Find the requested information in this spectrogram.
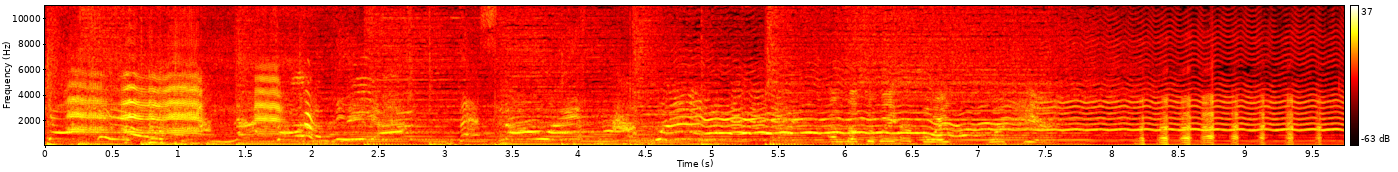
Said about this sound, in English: People scream here. People are cheering at this point.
